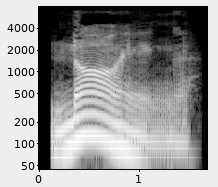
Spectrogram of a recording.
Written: gnawingly

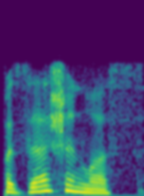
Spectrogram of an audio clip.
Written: possessionless

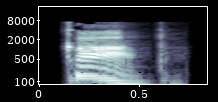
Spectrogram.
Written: kop

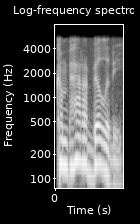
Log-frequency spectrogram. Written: compatibility

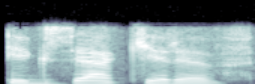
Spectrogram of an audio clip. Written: executive

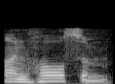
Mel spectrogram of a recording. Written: unwholesome

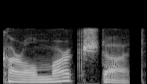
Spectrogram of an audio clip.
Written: Karl-Marx-Stadt

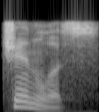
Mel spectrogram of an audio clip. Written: chinless

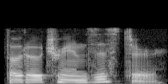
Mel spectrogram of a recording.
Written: phototransistor

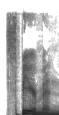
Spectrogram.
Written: spearman

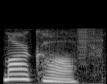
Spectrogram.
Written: Markoff

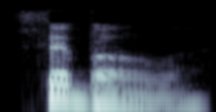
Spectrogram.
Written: sybil

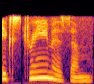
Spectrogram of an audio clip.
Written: extremism

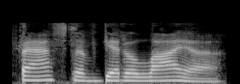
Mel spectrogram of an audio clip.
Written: Fast of Gedaliah

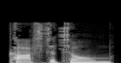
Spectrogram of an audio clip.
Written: costotome

